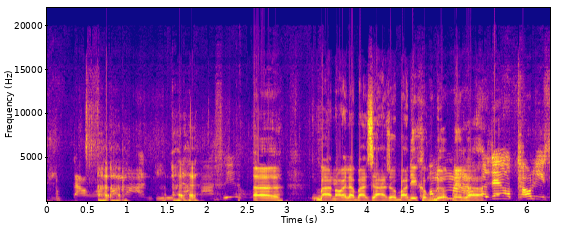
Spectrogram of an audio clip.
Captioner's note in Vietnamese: tiếng cười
